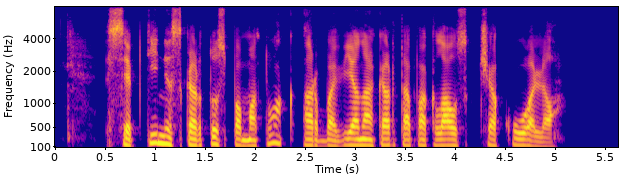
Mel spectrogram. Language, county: Lithuanian, Vilnius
